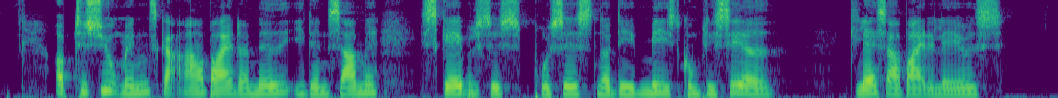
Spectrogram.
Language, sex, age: Danish, female, 26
